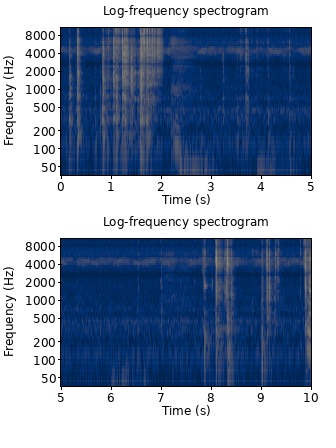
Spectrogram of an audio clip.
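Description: Hard plastic clicks and rattles as the bug zapper racket's casing and cover are handled and pressed together: a busy cluster about a second in, then a few sharp clicks near the end.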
